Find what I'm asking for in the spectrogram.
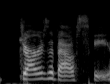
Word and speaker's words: Jarzabkowski: Jarzabkowski.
